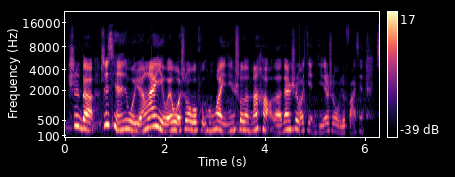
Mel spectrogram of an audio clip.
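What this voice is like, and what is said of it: Mandarin with heavy Cantonese accent. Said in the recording (Chinese): “其实我的广东口音还是很重的，说话的腔调不一样，重音不一样”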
